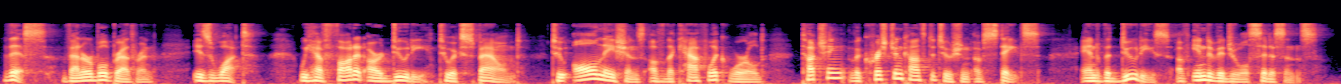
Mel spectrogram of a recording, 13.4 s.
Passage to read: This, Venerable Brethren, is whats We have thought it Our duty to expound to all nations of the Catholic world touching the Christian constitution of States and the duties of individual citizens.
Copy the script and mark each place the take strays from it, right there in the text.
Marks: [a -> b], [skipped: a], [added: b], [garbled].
This, Venerable Brethren, is [whats -> what] We have thought it Our duty to expound to all nations of the Catholic world touching the Christian constitution of States and the duties of individual citizens.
